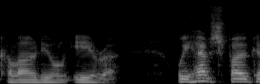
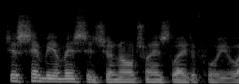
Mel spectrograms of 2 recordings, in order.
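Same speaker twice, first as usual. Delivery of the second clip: ordinary talk, nothing marked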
